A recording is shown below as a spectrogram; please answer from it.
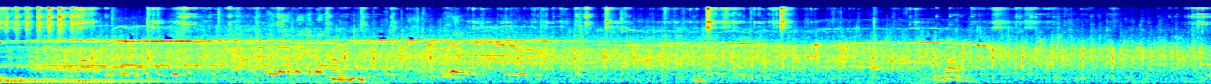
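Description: Neighbours clapping and cheering from the surrounding apartment balconies, with scattered voices calling out, the applause slowly dying down.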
